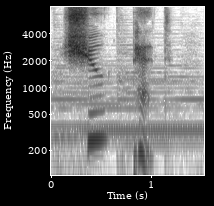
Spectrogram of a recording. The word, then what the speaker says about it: Choupette: list include the name of biotech entrepreneur and Republican presidential candidate Vivek Ramaswamy, pronounced Vivek Ramaswamy, and the late Karl Lagerfeld's cat, Choupette, pronounced Choupette, who made headlines as the Met Gala honored the late Chanel designer.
